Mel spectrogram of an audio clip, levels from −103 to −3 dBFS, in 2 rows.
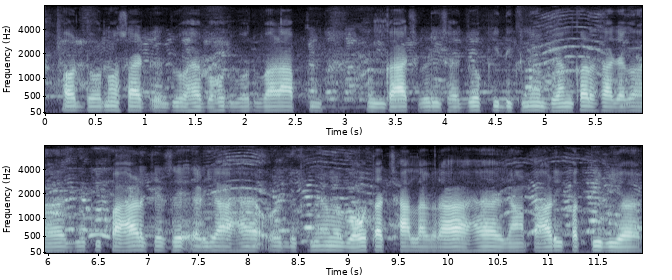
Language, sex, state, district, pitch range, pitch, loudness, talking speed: Hindi, male, Bihar, Supaul, 105-110 Hz, 105 Hz, -23 LUFS, 200 wpm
